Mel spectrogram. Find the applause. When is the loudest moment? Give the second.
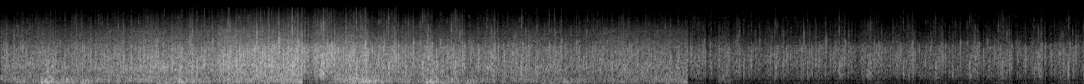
3 s.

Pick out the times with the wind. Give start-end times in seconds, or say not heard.
0.0-7.3.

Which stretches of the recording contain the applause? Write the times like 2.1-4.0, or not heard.
0.0-10.8.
